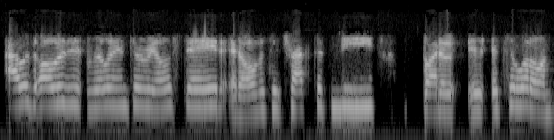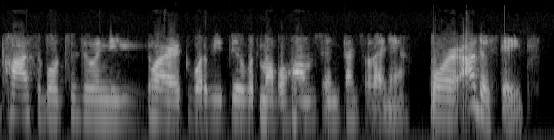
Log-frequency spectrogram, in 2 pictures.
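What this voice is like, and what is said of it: Foreign accent. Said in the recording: “I'm hearing the accent in your voice.”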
